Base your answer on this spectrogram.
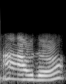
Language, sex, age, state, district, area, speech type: Kannada, female, 30-45, Karnataka, Chamarajanagar, rural, conversation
